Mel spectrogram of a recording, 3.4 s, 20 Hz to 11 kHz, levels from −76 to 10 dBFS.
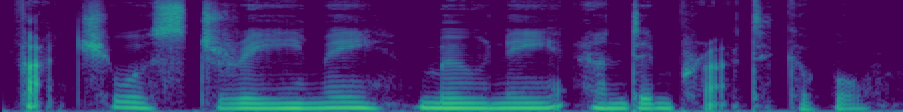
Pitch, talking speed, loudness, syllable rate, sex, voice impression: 145 Hz, 90 wpm, -23 LUFS, 3.8 syllables/s, male, masculine, adult-like, relaxed, weak, dark, muffled, raspy, sincere, calm, unique, kind, modest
